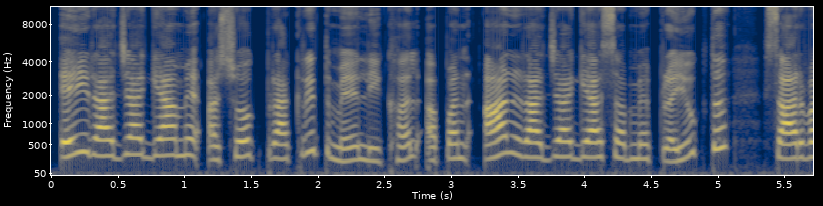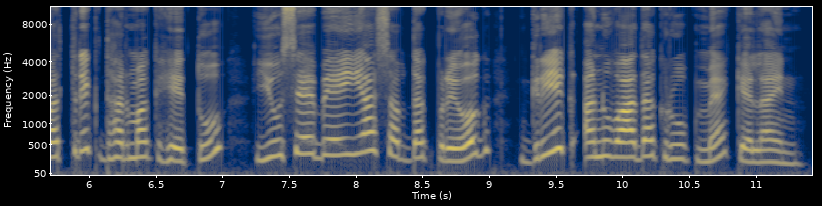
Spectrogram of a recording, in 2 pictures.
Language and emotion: Maithili, neutral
